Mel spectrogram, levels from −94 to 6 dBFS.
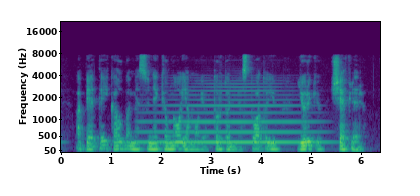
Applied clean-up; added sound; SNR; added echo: none; Wind instrument, woodwind instrument; 7 dB; none.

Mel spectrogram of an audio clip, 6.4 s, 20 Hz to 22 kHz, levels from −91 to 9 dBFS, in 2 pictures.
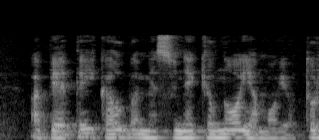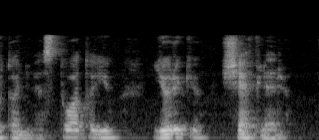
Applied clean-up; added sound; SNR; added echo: none; none; none; none.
